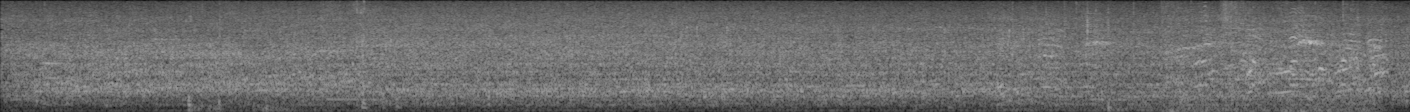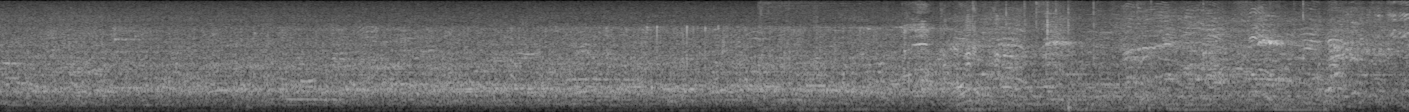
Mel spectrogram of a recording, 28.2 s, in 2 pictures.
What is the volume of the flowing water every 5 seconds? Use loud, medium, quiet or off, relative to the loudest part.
loud, loud, loud, medium, medium, medium.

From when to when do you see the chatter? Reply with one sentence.
You can hear the chatter from 0.1 to 28.1 s.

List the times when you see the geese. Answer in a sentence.
You can hear the geese from 1.9 to 3.8 s, from 11.6 to 13.9 s and from 21.6 to 24.3 s.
